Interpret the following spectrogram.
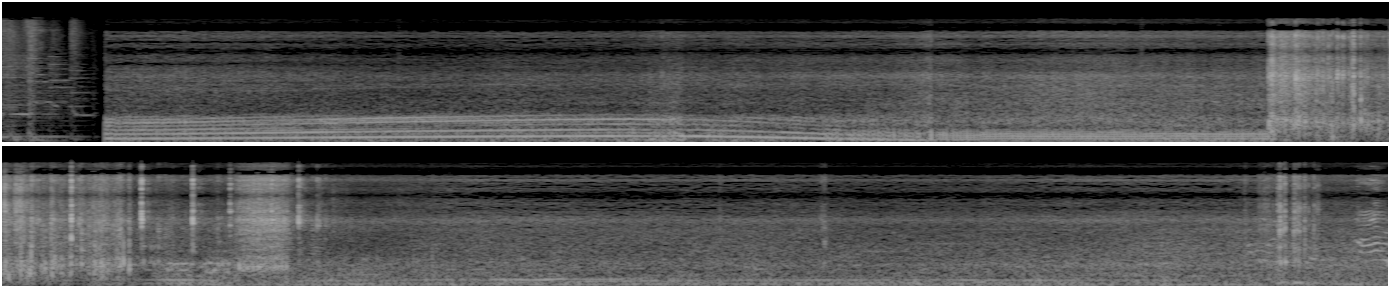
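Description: Motorcycle engine heard from the rider's helmet camera, rising in pitch under acceleration for about four seconds, then falling off. About ten seconds in, a loud crash with scraping and clattering lasts about three seconds as the bike hits the back of a car and goes down, after which a lower engine tone continues.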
